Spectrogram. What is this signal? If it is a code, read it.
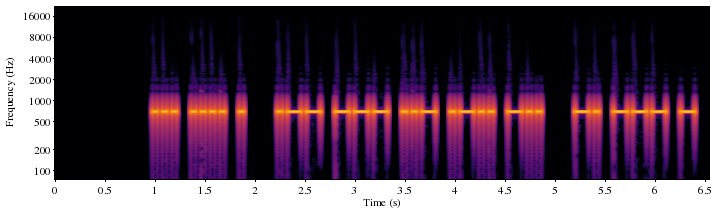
Morse code, heard as a keyed tone, about 25 wpm, 700 Hz. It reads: SHE WOULD NOT
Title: Sentences from Top 1000 Words - Review Part 3 - 25wpm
